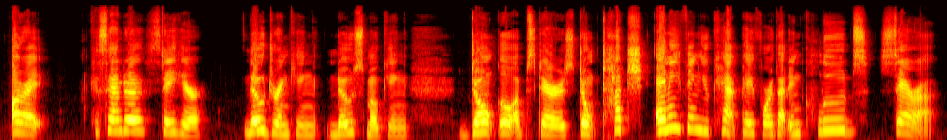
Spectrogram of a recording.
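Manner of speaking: loud, bossy list of rules; stern instructions. Acted. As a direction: lay down the rules firmly. Thalia laying down strict rules.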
